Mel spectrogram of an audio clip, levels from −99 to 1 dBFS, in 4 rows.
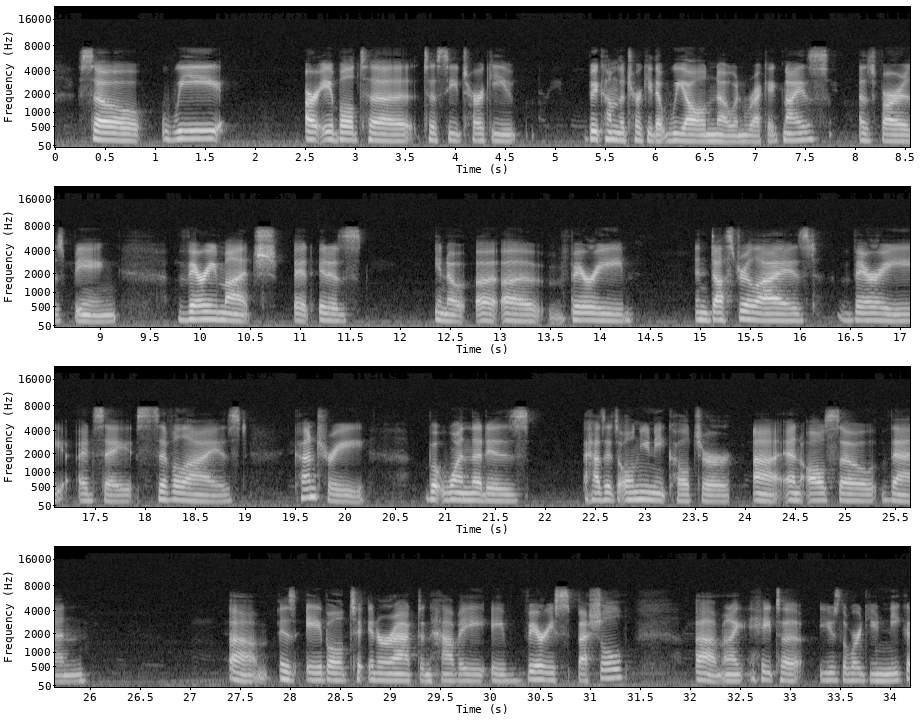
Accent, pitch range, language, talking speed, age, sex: American, 140-165 Hz, English, 125 wpm, 30-49, female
